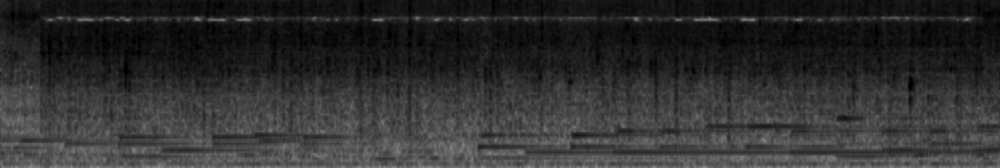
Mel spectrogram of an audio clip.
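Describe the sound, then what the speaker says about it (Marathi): Bombay duck (bombil) fish fries in a pan with a loud, even sizzle and spattering crackle. It is steady and close, and a faint tonal hum runs underneath. "पण आता ह्या पॅननी ना मी हे दुसऱ्यांदा बोंबील फ्राय करतोय"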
